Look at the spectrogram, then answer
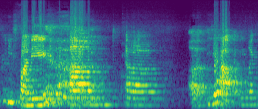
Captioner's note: audience laughing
